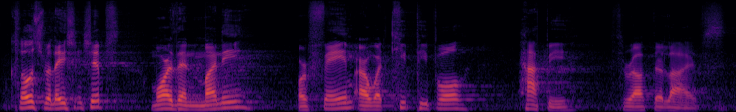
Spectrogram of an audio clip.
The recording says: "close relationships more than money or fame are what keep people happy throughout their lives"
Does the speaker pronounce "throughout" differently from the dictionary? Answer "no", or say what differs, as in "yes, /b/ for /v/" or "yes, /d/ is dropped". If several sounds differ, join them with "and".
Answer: no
